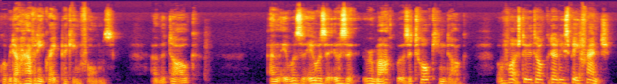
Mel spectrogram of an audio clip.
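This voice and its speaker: A British man improvising a rambling story and chatting as a video host, mock-nostalgic and often repeating his phrases, with a husky, gravelly voice. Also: on the low side. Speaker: online video creator and host.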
